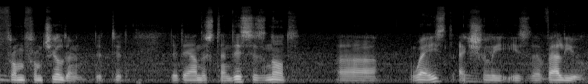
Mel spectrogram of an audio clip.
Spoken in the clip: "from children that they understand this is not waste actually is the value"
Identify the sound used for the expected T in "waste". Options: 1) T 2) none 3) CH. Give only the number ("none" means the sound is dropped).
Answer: 1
